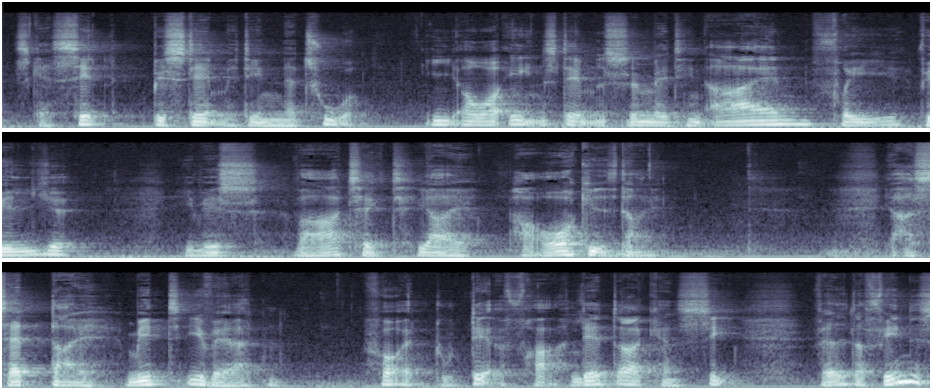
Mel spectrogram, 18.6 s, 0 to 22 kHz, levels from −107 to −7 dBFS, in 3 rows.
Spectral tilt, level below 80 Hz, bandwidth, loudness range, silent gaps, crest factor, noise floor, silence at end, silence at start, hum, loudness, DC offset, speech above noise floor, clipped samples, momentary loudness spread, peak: -6.5 dB/octave; -38 dBFS; 15 kHz; 2 LU; none; 20 dB; -41 dBFS; 0 s; 0 s; none; -22 LUFS; under 0.1%; 20 dB; under 0.1%; 18 LU; -2 dBFS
